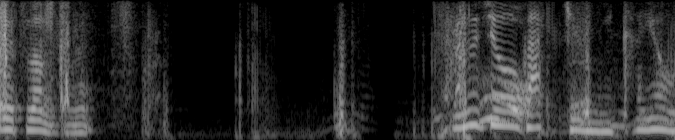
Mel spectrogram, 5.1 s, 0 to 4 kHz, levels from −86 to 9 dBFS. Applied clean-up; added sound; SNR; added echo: neural mask model RNNoise.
